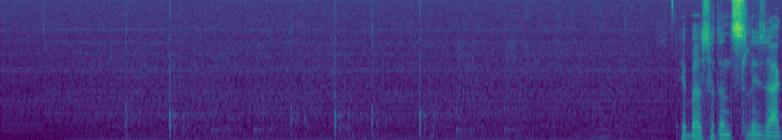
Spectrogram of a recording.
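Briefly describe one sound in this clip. Footsteps clack on a hard floor.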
